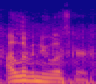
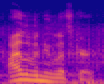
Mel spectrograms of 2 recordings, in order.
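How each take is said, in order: Both takes have the same delivery.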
